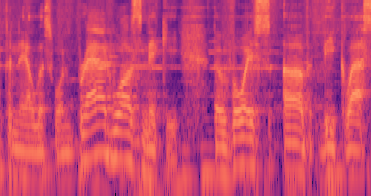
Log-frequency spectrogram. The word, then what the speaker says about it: Woznicki: I feel like I just changed it from when I just asked you how to pronounce it. You say it. Brad Woznicki.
